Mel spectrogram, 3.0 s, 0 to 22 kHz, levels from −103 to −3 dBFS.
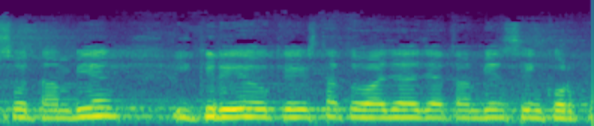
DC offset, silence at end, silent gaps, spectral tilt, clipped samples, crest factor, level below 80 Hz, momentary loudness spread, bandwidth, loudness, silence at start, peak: under 0.1%; 0 s; none; -7 dB/octave; under 0.1%; 14 dB; -66 dBFS; 8 LU; 11 kHz; -18 LUFS; 0 s; -4 dBFS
